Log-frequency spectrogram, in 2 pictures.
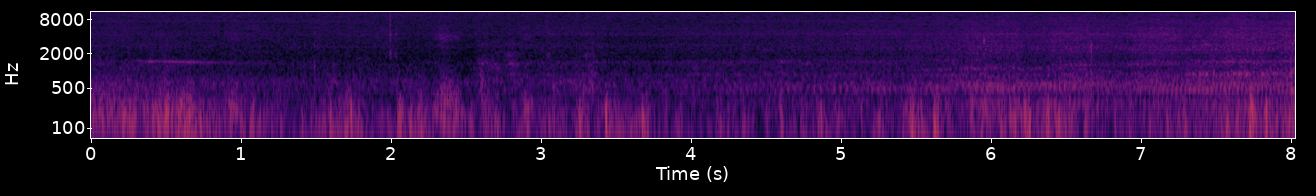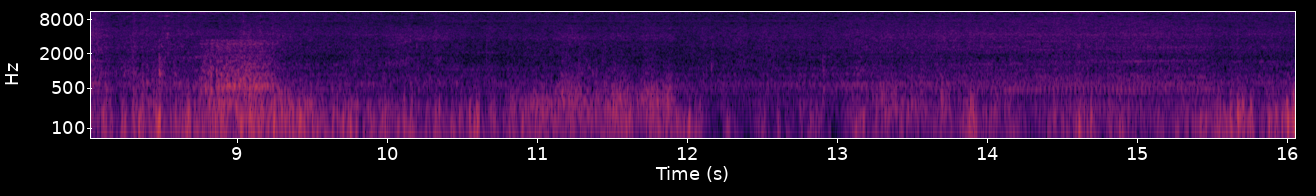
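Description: Tyres crunch and rumble over gravel.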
